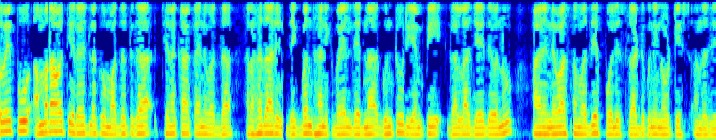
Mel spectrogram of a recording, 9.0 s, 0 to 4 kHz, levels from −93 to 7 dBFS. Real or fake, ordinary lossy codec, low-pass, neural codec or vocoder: real; none; 3.6 kHz; none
